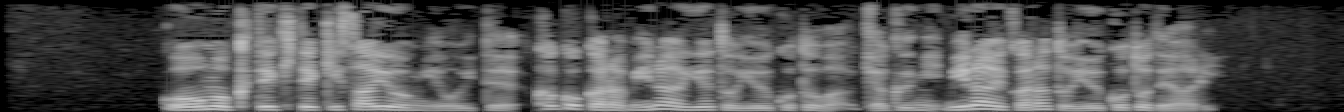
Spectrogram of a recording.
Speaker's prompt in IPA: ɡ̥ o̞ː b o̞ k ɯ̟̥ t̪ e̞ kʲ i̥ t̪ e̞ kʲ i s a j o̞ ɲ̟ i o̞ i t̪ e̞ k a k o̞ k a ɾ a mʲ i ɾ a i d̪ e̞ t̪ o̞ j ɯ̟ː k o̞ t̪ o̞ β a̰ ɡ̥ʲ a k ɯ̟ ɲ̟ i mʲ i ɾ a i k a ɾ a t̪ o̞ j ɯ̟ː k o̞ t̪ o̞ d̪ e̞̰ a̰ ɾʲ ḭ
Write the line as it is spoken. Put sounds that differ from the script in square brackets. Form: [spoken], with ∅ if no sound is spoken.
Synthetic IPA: ɡ̥ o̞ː [m] o̞ k ɯ̟̥ t̪ e̞ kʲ i̥ t̪ e̞ kʲ i s a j o̞ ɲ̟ i o̞ i t̪ e̞ k a k o̞ k a ɾ a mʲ i ɾ a i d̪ e̞ t̪ o̞ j ɯ̟ː k o̞ t̪ o̞ β a̰ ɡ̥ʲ a k ɯ̟ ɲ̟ i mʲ i ɾ a i k a ɾ a t̪ o̞ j ɯ̟ː k o̞ t̪ o̞ d̪ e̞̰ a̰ ɾʲ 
